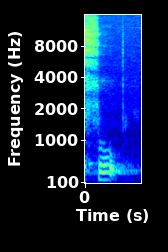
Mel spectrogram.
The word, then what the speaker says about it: Phawhope: It's an old cottage on Will's farm at Fope, which is confusingly spelt Fauhope, but it's pronounced Fope.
